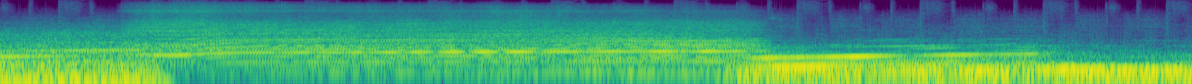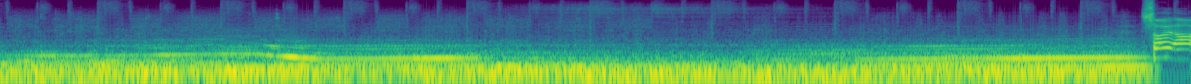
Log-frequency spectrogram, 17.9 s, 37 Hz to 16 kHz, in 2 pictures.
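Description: A Porsche 997.1 C2 driven hard on a track, its engine revving up and down loudly through gear changes with rising and falling pitch and faint tire noise, continuous throughout.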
